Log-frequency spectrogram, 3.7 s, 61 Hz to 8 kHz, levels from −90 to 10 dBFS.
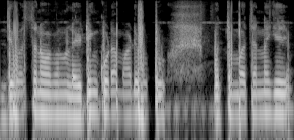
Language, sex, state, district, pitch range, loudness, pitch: Kannada, male, Karnataka, Gulbarga, 150-155 Hz, -16 LUFS, 155 Hz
